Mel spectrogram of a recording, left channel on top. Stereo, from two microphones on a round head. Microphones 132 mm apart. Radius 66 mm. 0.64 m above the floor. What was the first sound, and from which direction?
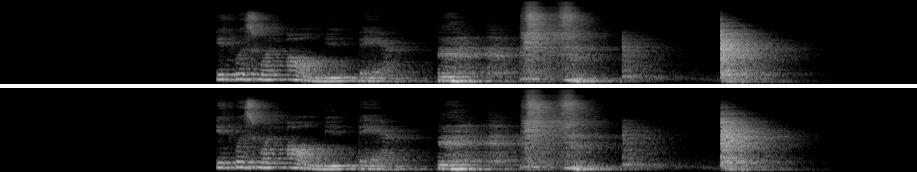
A woman speaking, 30° right (ahead or behind).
